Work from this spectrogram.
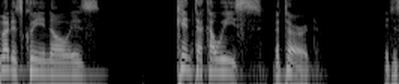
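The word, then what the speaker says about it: Khentkawes: civilizations the name of this queen now is Kent kawis the third it is spelled k h e n t a k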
